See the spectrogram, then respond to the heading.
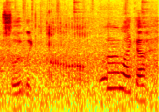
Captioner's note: snores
